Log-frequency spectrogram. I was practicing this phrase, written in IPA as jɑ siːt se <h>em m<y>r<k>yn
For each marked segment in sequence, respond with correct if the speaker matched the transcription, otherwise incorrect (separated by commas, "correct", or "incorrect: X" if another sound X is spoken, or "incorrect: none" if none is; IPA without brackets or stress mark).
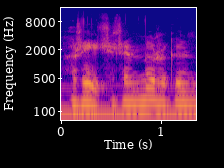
incorrect: s, correct, correct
